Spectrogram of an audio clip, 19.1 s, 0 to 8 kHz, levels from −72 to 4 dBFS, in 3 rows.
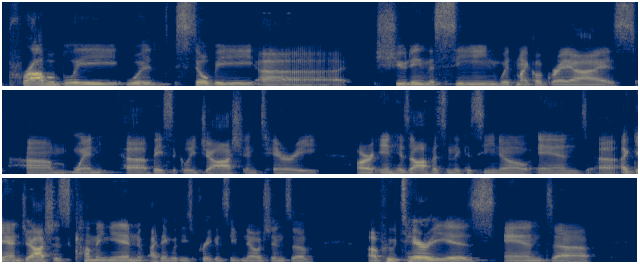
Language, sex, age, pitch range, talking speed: English, male, 20-39, 95-110 Hz, 145 wpm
